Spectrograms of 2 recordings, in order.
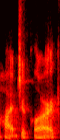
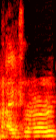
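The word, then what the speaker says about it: hyaluronic: know how to pronounce it because I always want to say hydrochloric, but it's not hydrochloric. It's like Yes, yes. what you said. Hydroluronic.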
